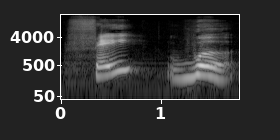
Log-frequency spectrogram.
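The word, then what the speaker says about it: favour: बढ़ते हमारे next set of words की तरफ, जो है फेवर। इसमें भी आर प्रोनाउंस नहीं होता है, इट इज फेवर।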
